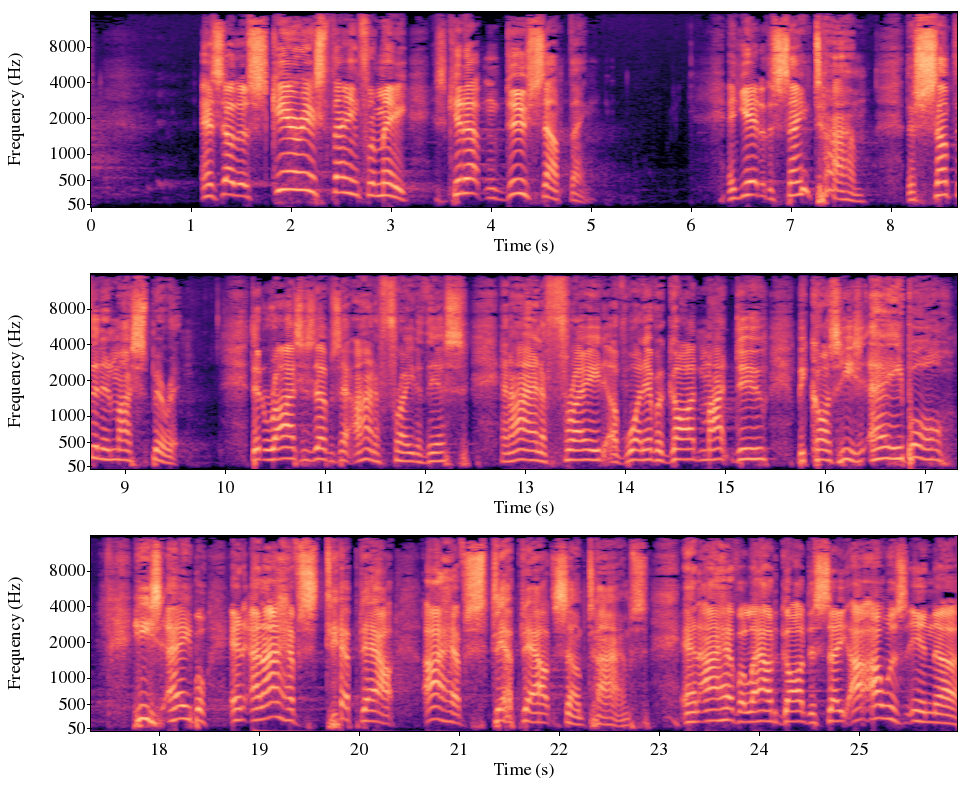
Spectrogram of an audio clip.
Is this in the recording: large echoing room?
yes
